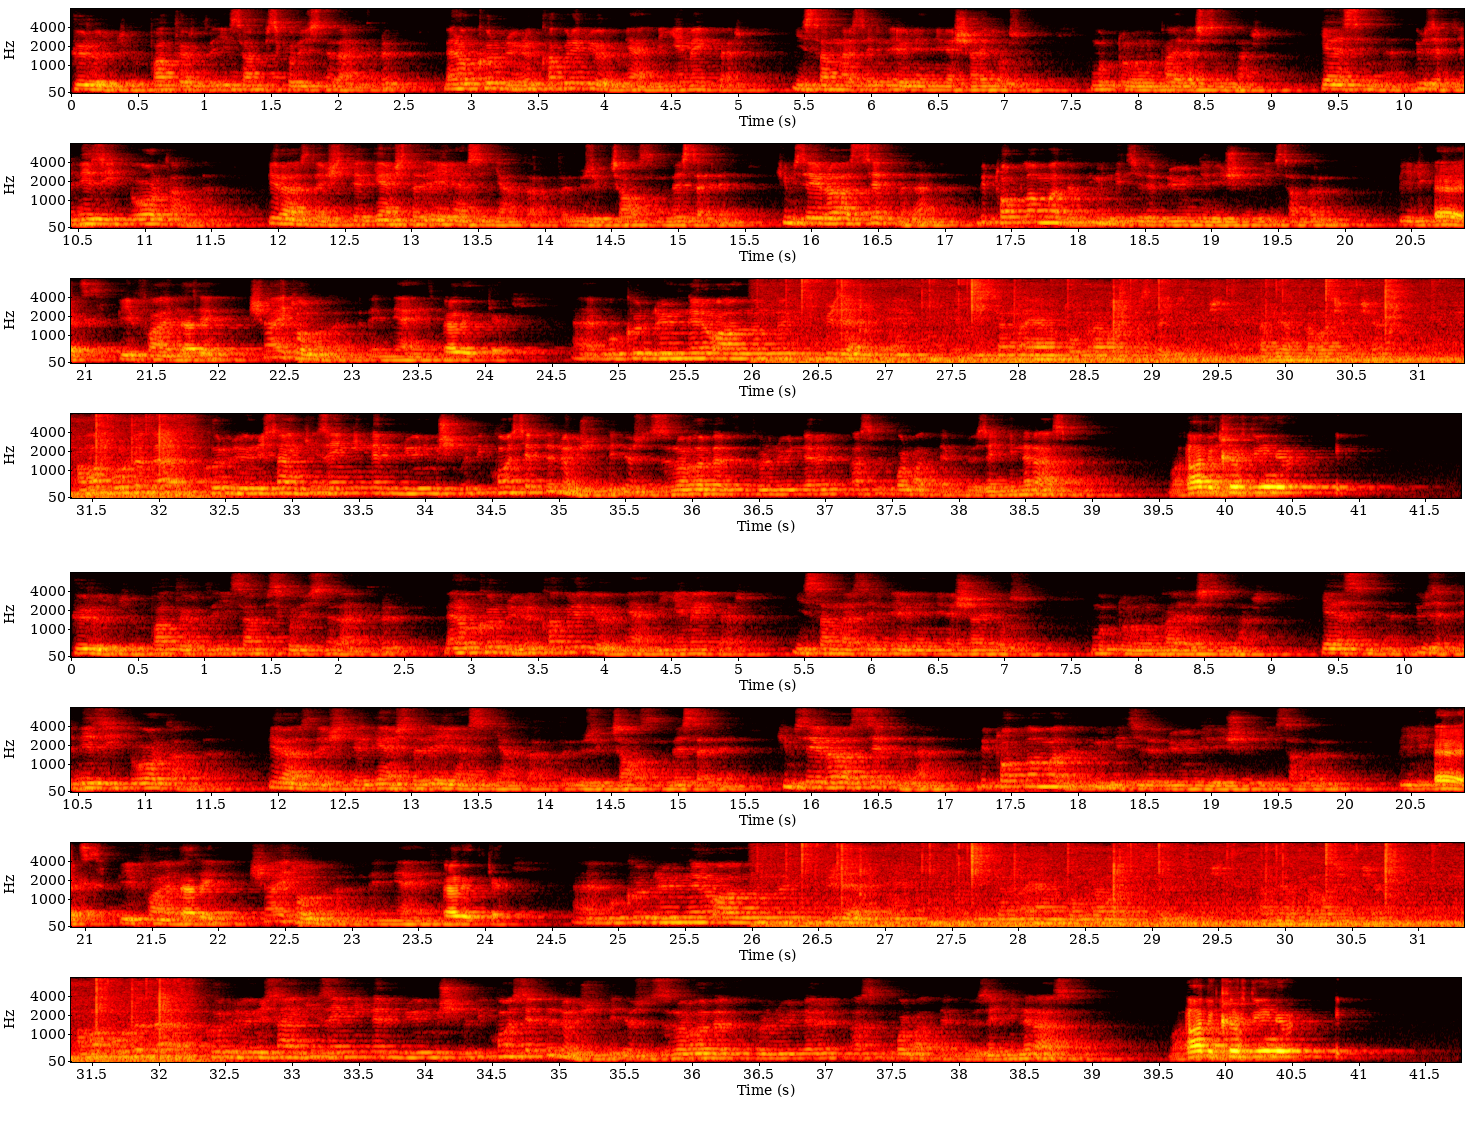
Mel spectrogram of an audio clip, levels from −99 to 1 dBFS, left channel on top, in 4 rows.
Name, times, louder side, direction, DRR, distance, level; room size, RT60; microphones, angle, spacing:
voice 1, 0.0-2.4 2.8-5.0 5.4-7.2 7.6-8.9 9.4-11.5 11.9-15.4 15.7-16.9 17.2-19.9 20.4-21.0 21.3-23.8 24.6-30.8 31.4-39.0 39.6-40.0, left 1 dB, 80° left, 0 dB, 2.0 m, -41 dB
voice 2, 23.7-24.1 39.7-40.9, right 2 dB, 30° right, 10 dB, 0.6 m, -29 dB
sound 1, 26.0-32.3, right 2 dB, 10° right, 1.1 m, -40 dB
11.0 x 5.3 x 5.0 m, 1.2 s
head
